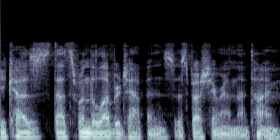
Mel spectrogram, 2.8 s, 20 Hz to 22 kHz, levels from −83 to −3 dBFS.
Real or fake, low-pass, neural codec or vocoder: fake; 7.2 kHz; codec, 16 kHz, 16 kbps, FreqCodec, larger model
